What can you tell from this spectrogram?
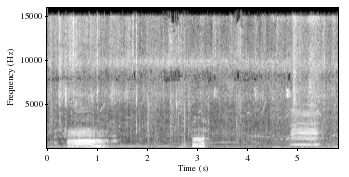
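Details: Cows walking on a hill: a long harmonic moo, then a short clipped moo about two seconds later and a brighter, higher moo near the end, with a quiet rustling background.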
